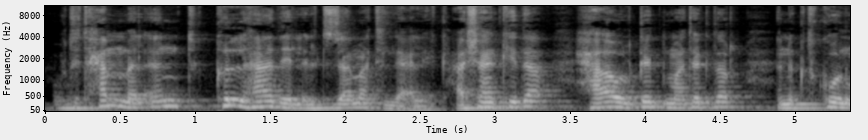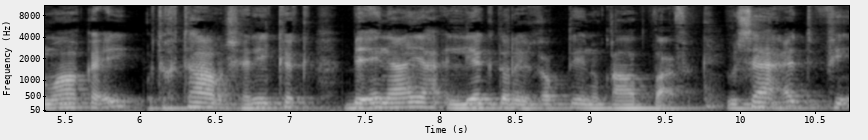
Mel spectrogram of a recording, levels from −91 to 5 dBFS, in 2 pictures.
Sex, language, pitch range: male, Arabic, 115-150 Hz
